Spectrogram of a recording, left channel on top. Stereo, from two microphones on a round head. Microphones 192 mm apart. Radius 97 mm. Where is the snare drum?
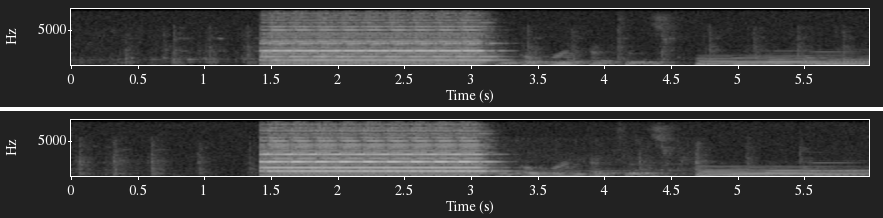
I don't hear a snare drum.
